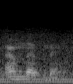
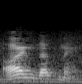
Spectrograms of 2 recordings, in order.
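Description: First: Lower, much softer confession; quiet confession. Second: "I'm" stressed, firm and level; emphatic claim. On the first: Preacher models the seeker's confession, soft and low. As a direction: let it fall to a near hush. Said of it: "to say". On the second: Preacher repeats the confession firmly, stress on I'm. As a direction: land on "I'm" with conviction. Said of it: "Let's talk about ourselves". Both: Shown as a demonstration.

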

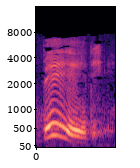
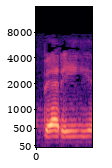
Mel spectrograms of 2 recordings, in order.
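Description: First: Put-on Georgia accent, Betty drawn into BAY-dee; Catherine Cumming. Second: Said in the usual way. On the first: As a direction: imitate a Southern house mother's Georgia accent on Betty. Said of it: "used her Georgia accent". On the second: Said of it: "my brothers called me Betty".

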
